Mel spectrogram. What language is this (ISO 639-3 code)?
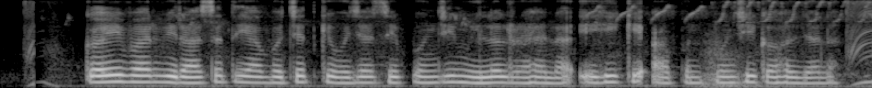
bho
